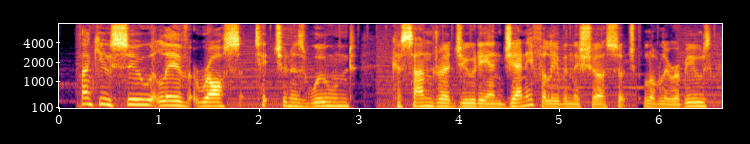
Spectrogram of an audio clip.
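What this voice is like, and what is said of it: Chilled tone, lovely accent. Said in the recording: “Love his chilled tone ... His voice accent is lovely too.”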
